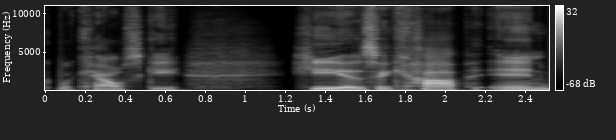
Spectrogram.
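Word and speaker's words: Wachowski: to this family uh Tom wowski or wowski I think they had pronounced it wowski he is a cop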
